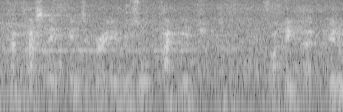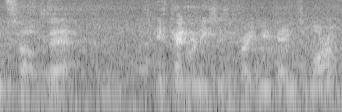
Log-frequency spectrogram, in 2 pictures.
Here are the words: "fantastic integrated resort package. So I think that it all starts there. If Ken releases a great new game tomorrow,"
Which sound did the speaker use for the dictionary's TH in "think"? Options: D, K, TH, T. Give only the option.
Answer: TH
